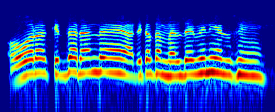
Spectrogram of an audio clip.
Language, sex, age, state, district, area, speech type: Punjabi, male, 30-45, Punjab, Kapurthala, urban, conversation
